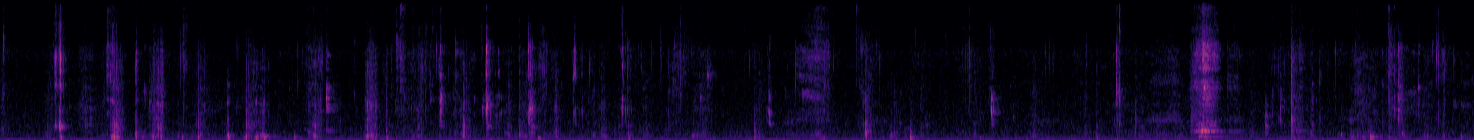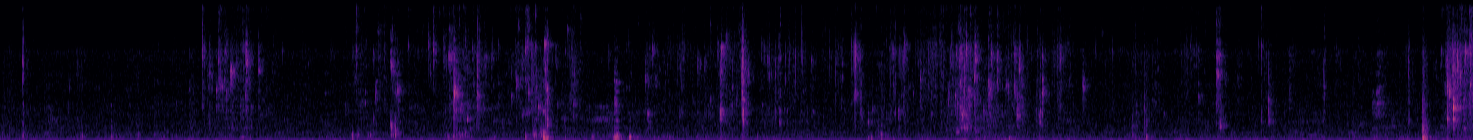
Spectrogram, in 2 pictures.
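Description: Faint chewing and biting of food eaten by hand, with many small irregular crunches and mouth clicks.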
